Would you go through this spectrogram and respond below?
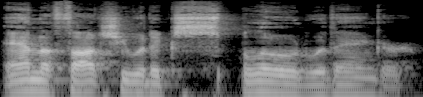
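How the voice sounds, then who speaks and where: A man's voice: on the low side, fairly even intonation, normal speed, pushed and bright, a little hiss or hum. A man reading scripted story narration for an audio drama.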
